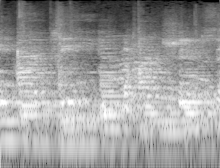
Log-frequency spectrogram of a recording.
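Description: A children's valentine song playing, with a sung melody over instrumental backing. Young children sing along.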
